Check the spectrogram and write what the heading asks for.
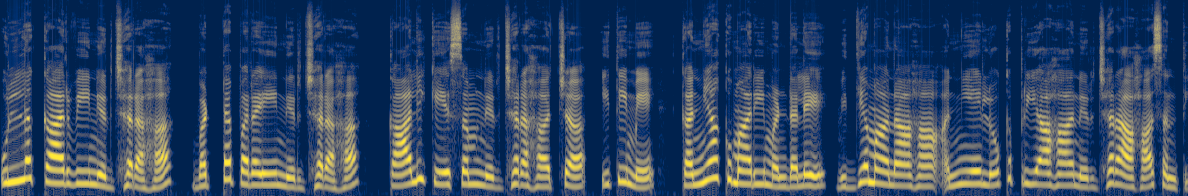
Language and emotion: Sanskrit, neutral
